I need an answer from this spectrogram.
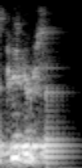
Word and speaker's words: Pedersen: Next person is Pedersen. I hope I'm saying that right. Hello, good evening. It is Pedersen, right, or Peterson? It is Peterson, yeah. Okay. They spelled it with a D.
